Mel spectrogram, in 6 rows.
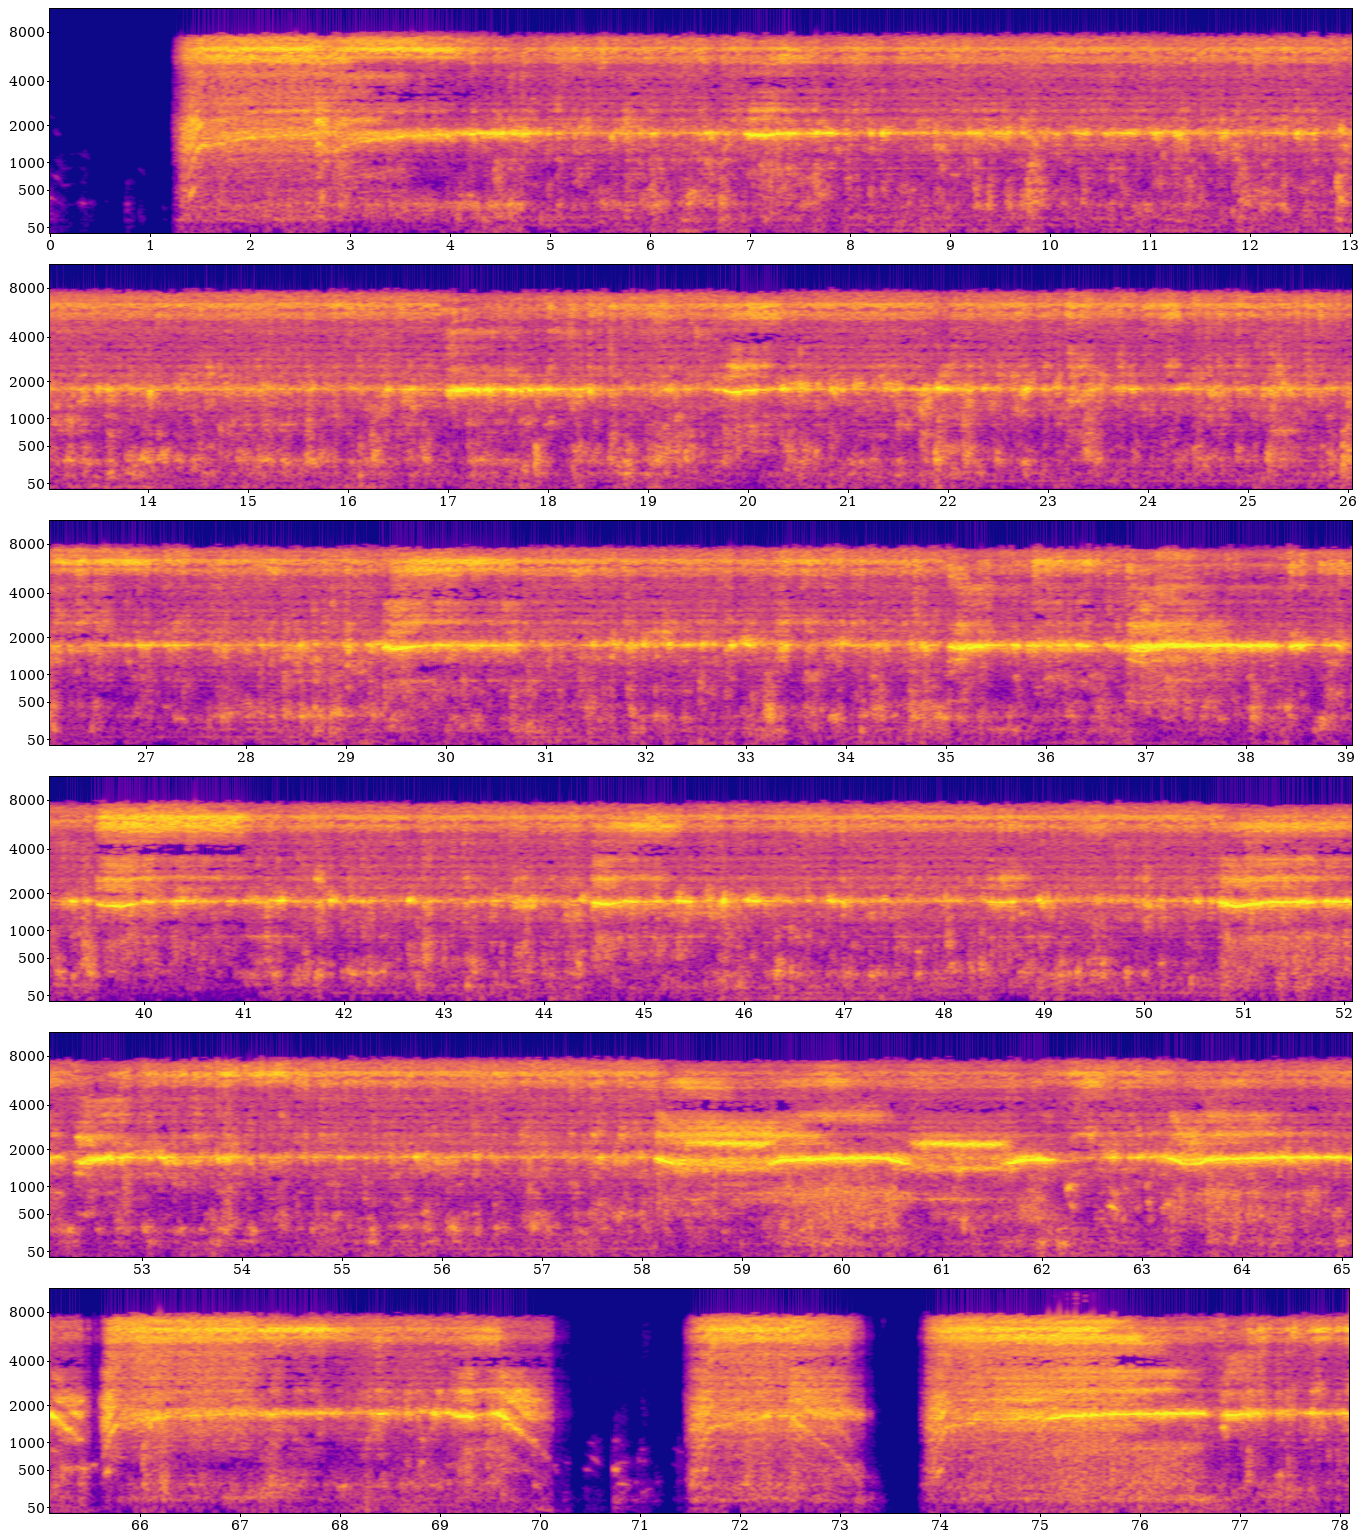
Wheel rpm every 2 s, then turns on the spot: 80, 220, 230, 230, 230, 230, 230, 230, 230, 230, 230, 240, 240, 230, 230, 230, 230, 230, 230, 230, 230, 230, 230, 230, 230, 230, 230, 230, 230, 220, 220, 230, 170, 230, 170, 50, 60, 200, 230.
none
